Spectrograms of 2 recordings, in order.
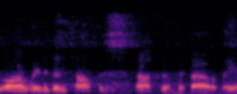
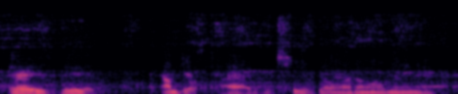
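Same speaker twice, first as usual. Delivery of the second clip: much lower, slow, mock deep bass voice. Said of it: "they need to put some bass".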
